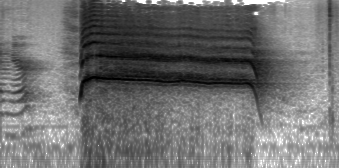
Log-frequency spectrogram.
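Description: A young woman sings a long, loud, high note and then breaks off.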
